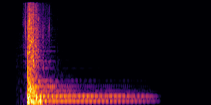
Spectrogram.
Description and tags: Stereo sample of an acoustic guitar being smashed over a wall. It's a compilation of several files that I found here.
